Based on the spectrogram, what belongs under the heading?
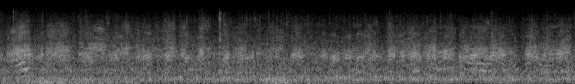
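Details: Many Vietnamese laying ducks running over a field and boarding a boat, quacking together in a dense, rough, steady chatter for the whole stretch.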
